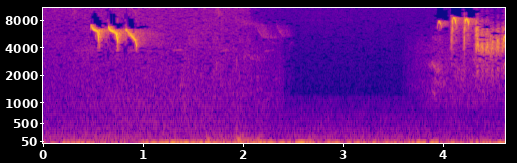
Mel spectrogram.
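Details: A Eurasian blue tit in a garden gives three quick, high, thin descending notes, then a brief scratchy high burst near the end, over low rumbling background noise.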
